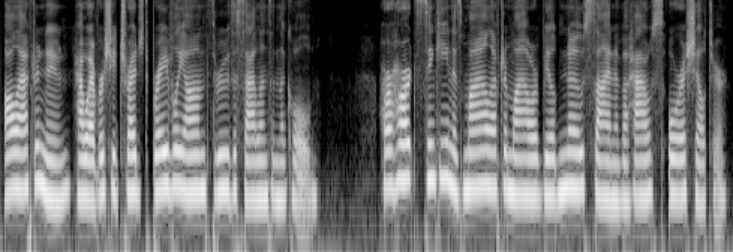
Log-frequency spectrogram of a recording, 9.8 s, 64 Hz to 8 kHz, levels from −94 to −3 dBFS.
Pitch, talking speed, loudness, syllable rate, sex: 200 Hz, 180 wpm, -17 LUFS, 5.1 syllables/s, female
